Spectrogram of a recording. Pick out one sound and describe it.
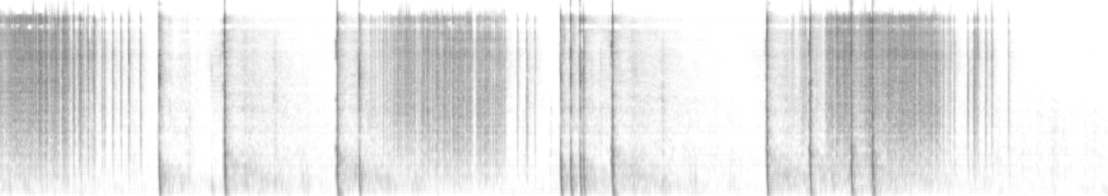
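Fireworks crackle and fizz loudly overhead.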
